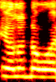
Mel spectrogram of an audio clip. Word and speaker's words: Illinois: It is pronounced Illinois. The S is silent.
